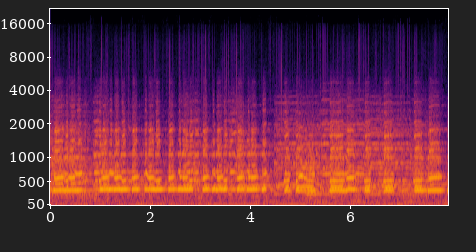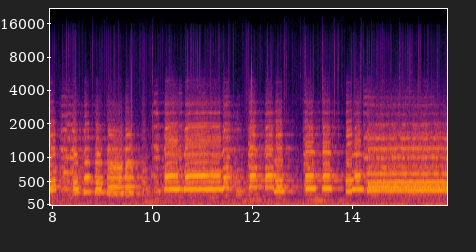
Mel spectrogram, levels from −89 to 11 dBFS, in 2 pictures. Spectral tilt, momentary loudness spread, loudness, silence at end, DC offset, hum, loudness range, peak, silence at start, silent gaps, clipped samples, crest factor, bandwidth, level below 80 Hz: -7 dB/octave; 6 LU; -14 LUFS; 0 s; 0.1%; none; 2 LU; -2 dBFS; 0 s; none; under 0.1%; 10 dB; 10.5 kHz; -34 dBFS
